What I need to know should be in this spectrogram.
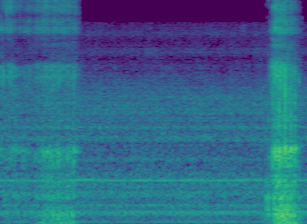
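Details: Adult man (father) snoring in sleep: a short snore, a quiet pause, then a louder snorting snore.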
